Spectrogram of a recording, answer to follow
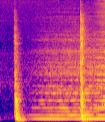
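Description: Roland software synthesizer preset played on a keyboard: a sharp attack about a third of a second in settles into a steady, bright, clear held tone with rich overtones, and a second sharp attack comes near the end.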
